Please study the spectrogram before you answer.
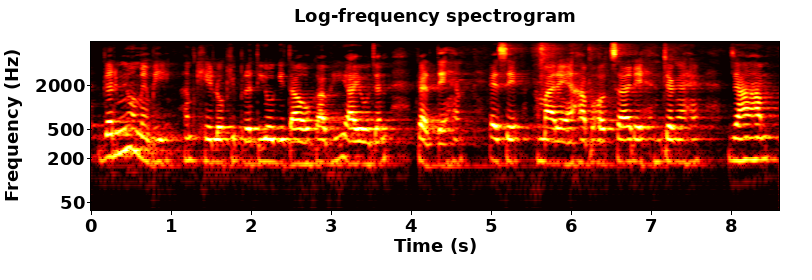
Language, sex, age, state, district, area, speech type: Hindi, male, 60+, Uttar Pradesh, Sonbhadra, rural, spontaneous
